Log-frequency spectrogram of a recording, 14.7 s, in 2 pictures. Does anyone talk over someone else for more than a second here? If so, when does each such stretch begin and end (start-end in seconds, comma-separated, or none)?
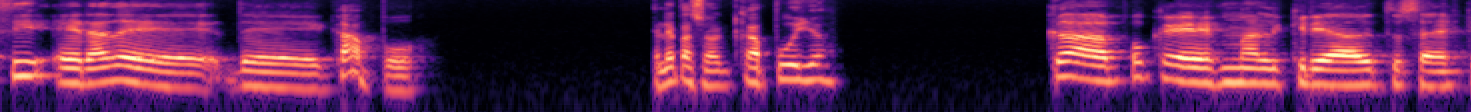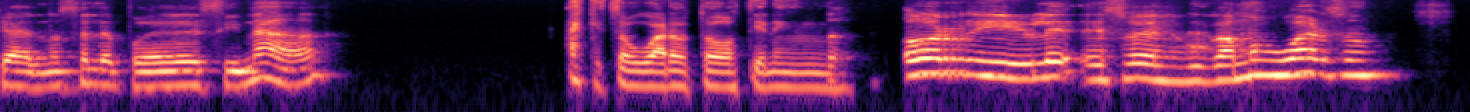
none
